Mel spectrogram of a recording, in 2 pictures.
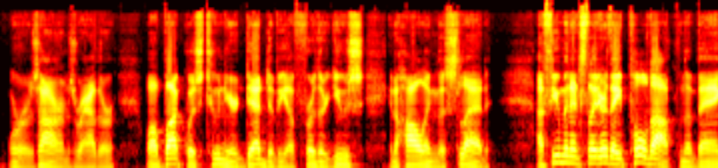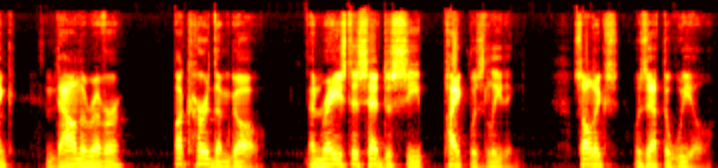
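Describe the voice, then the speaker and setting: A man reading an adventure novel aloud with a deliberate, dramatic storytelling delivery, like a practiced broadcaster. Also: medium pitch. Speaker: audiobook reader, radio broadcaster.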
